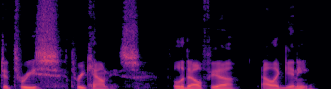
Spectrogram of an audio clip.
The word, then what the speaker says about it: Allegheny: Philadelphia, Alagini, Alug Guini, however you pronounce it. I can't pronounce it correctly and everyone makes fun of me. Alagany, like Alageney. There you go.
